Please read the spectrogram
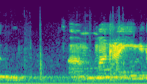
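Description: A man's voice holding a drawn-out, low hesitation hum between phrases.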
